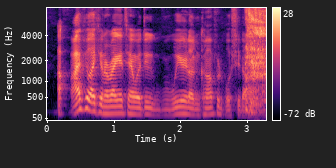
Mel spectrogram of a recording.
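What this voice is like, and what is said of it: Speaking with a noticeable accent. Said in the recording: “You said that with such a fucking accent”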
